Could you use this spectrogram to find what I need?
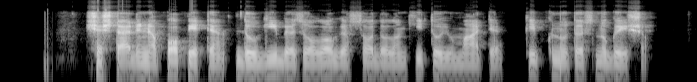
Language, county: Lithuanian, Vilnius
